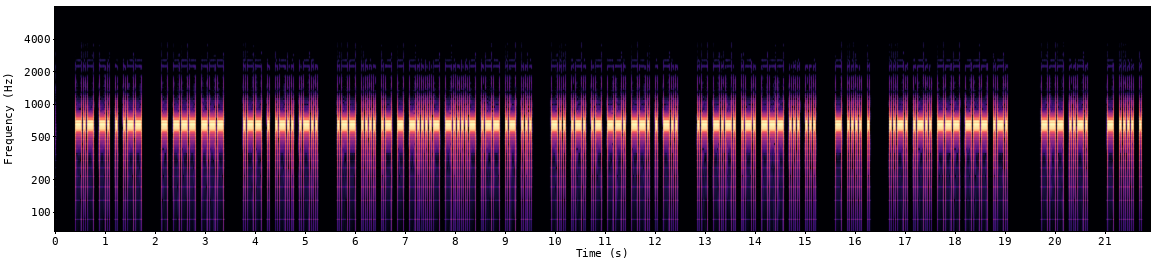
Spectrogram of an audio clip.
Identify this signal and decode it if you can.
Morse code, heard as a keyed tone, about 30 wpm, 650 Hz. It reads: KNEW TOO WELL WHAT--WAS DRAGGED ACROSS THE FLOOR OF THE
